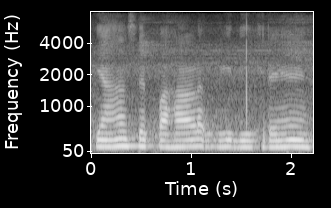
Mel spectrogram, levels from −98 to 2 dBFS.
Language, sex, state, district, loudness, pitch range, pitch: Hindi, male, Arunachal Pradesh, Lower Dibang Valley, -14 LUFS, 140-145 Hz, 140 Hz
